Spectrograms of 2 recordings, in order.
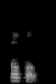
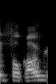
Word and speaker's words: Foucault: अब लिखिए, लिखिए फोको डिस्कवर्ड, फोको FOCAULT, FOUCAULT, फोको। स्पेलिंग से फोकआउट लग रहा है, लेकिन नाम फोको इनका है।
